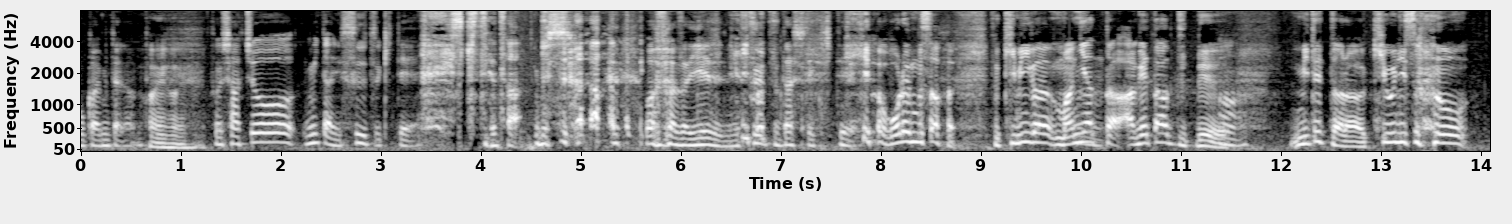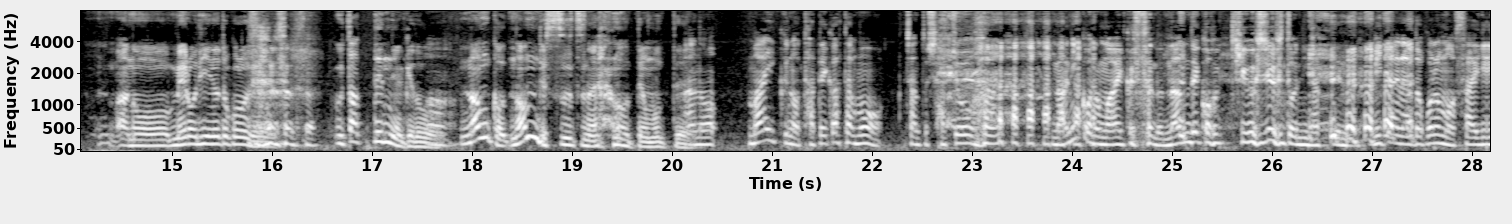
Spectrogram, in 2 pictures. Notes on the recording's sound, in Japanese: 灼熱の車内で録音した与太話！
